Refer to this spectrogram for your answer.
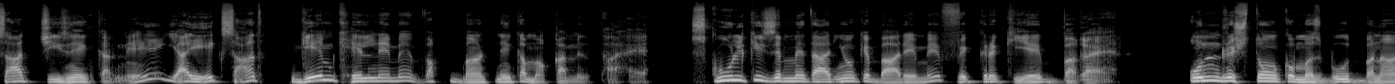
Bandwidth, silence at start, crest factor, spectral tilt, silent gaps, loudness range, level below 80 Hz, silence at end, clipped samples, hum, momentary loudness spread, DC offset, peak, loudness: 19.5 kHz; 0 s; 16 dB; -5.5 dB/octave; 2.70-2.88 s, 6.54-6.91 s, 11.38-11.77 s; 4 LU; -52 dBFS; 0 s; under 0.1%; none; 12 LU; under 0.1%; -6 dBFS; -23 LUFS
